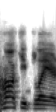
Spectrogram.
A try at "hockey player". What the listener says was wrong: It's hockey player, man. It's hockey. Goddamn, it's not honky player. Enunciate, bro. Enunciate.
